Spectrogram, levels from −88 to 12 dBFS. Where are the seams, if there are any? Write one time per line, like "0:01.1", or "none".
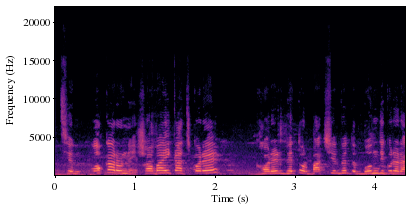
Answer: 0:01.0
